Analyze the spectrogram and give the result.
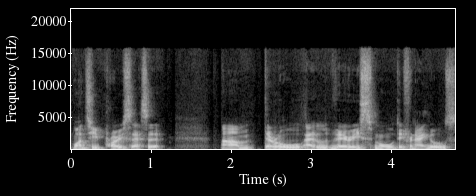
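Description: A man with an Australian accent at a fairly slow pace, with long, frequent pauses, in a very clean recording with a silent background. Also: very even loudness. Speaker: cinematographer and photographer. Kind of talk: casual chat.

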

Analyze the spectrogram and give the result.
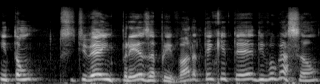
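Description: Very clean audio of a man against a silent background. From Northeast Brazil, João Pessoa. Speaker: retired math teacher and school owner. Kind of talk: casual interview.

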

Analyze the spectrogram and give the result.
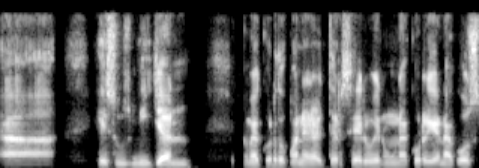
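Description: A man speaks with a very deep, low pitch. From Colombia, Bogotá. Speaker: writer and former novice bullfighter. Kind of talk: interview.

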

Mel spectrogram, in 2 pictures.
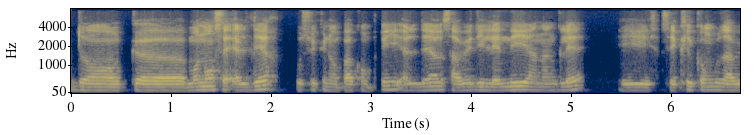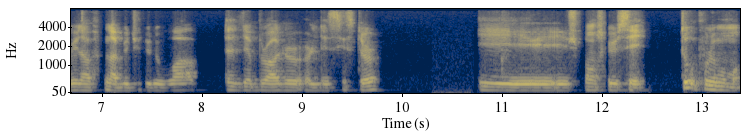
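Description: A man talks at a fairly slow pace with long, frequent pauses. His medium-pitched voice stays monotone, with flat intonation. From Ivory Coast. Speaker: engineer with a doctorate. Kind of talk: interview.

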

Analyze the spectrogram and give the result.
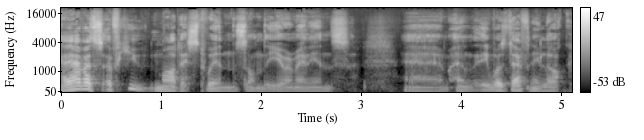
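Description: A man at a fairly quick pace, very wide pitch swings, on a very clean recording with a silent background. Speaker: podcast host. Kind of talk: solo reflective monologue, casual chat. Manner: fast talker; rambling, filler-heavy, conversational.

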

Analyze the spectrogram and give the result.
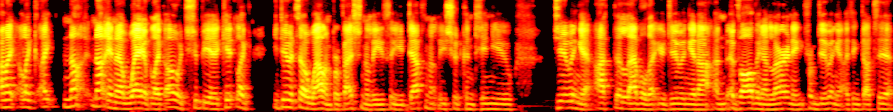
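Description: Speaking with a Dublin accent at a fairly quick pace, a man uses a fairly high pitch and ordinary pitch variation. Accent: Dublin Irish. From Ireland, North Dublin. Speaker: university program director. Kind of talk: interview.

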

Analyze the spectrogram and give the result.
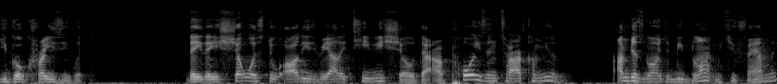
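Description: A man with an ordinary speaking voice, lively intonation and a fairly quick pace. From North Carolina, US South. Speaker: podcast host, college student. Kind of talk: solo podcast monologue.

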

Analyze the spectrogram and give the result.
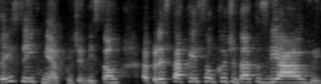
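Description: Talking at a very fast pace with lively intonation, a woman is heard in a dry, close sound with no echo. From Rio de Janeiro state interior, Brazil. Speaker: psychology student, feminist activist. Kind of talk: casual chat.

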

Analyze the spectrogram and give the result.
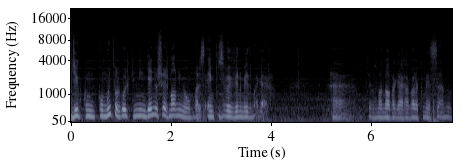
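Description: Talking at a very fast pace yet with long, frequent pauses, a man speaks in a dark, mellow, somewhat breathy tone. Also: fairly high pitch for a man, ordinary pitch variation. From Portugal, raised in Angola. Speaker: health tech CEO. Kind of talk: interview. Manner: halting.

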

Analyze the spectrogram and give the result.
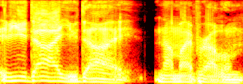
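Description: A man puts on a character voice that is raspy and medium in pitch. He delivers it at a fairly slow pace. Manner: callous, menacing.

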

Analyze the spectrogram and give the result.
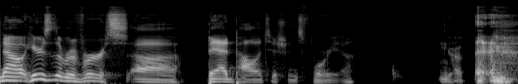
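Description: A man's medium-pitched voice at a very slow pace, with very wide pitch swings, big swings in loudness and long, frequent pauses. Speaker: podcast host. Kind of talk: casual comedy banter.

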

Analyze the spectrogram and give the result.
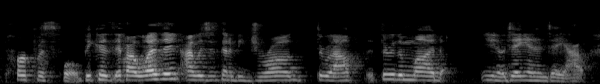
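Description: A woman speaks with an American accent in an unremarkable speaking voice. Her pitch is medium, and her intonation fairly even. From US (born in Zimbabwe, left at five). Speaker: entrepreneur, natural hair brand owner. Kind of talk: casual interview.

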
